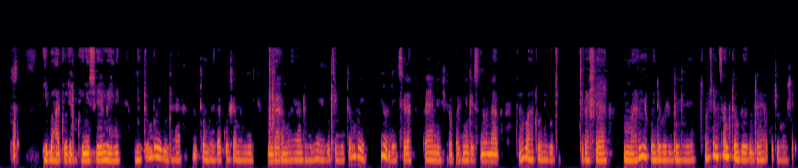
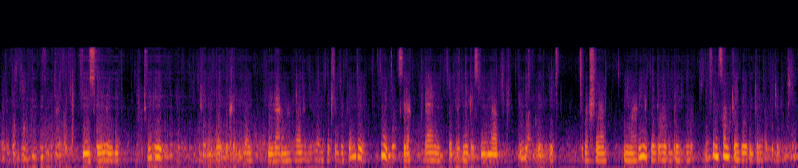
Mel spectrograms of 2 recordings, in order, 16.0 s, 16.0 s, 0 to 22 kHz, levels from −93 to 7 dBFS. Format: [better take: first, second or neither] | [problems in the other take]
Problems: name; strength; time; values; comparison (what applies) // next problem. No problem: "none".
first | noise reduction (neural separator model SepFormer DNS4)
